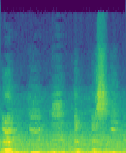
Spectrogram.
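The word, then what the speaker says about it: mesne: It is spelled MEANSE, and it is pronounced mean profit.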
